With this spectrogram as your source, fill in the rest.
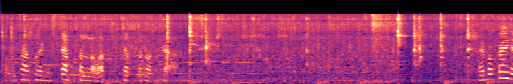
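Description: A metal spatula clinks and scrapes against a dish.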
